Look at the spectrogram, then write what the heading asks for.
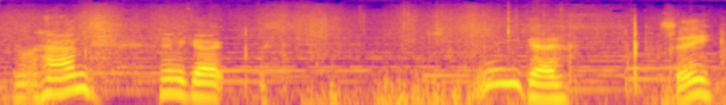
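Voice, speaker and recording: A man's voice: fairly high pitch, big pitch swings, slow pace, over music, poor audio. A middle-aged man, chatting casually to camera and his dog while hiking a mountain ridge outdoors. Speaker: hiking vlogger. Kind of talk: casual outdoor vlog commentary. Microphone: action camera on a pole.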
